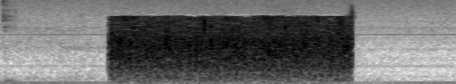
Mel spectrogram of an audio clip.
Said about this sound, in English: And he gets a resounding applause, actually.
